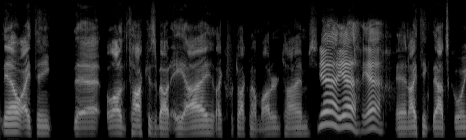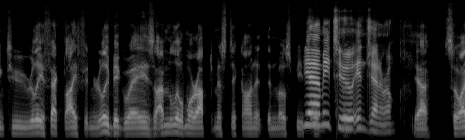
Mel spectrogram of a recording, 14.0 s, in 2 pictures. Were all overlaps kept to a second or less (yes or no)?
yes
